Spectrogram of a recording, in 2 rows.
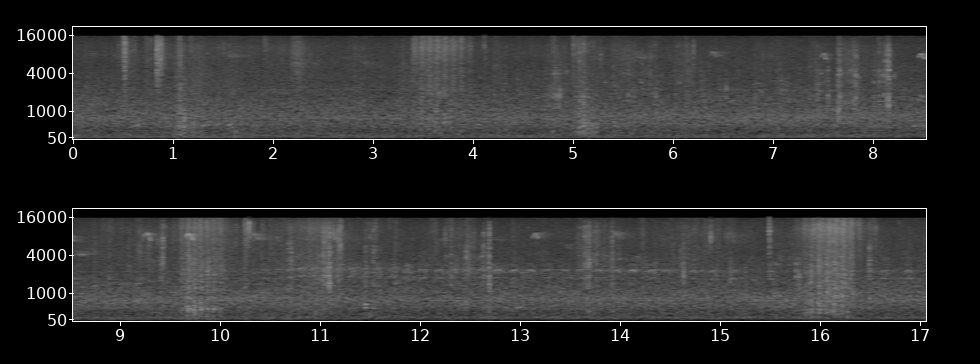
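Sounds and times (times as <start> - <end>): scratchy rustles and ticks: 7.4 - 8.3.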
